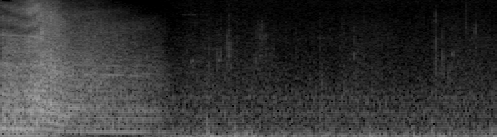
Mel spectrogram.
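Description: Background music cuts off at once and a brief loud rushing sound takes its place, dying away within about a second. A low, quiet outdoor rumble with wind-like noise follows.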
